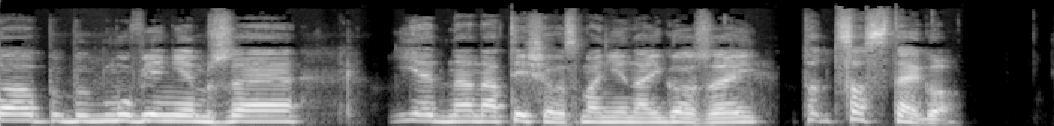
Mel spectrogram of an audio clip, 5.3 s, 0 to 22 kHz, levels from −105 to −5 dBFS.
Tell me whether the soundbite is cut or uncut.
cut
